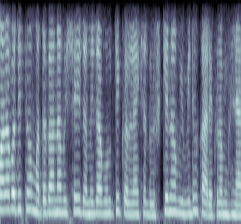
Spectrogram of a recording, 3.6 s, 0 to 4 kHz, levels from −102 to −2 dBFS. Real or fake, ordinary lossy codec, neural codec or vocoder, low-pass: fake; Opus, 32 kbps; codec, 24 kHz, 0.9 kbps, WavTokenizer, medium speech release version 2; 3.6 kHz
